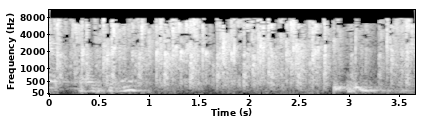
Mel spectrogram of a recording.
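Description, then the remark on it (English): A crowd applauds steadily for the staff at Steep's, a dense and fairly loud wash of many hands clapping that holds through the whole stretch, with faint voices briefly audible underneath. “And then next, how about a round of applause for the staff at Steep's?”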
